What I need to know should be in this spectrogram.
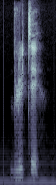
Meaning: to sift, to sieve, especially the flour from the bran
- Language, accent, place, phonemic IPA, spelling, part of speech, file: French, France, Lyon, /bly.te/, bluter, verb, LL-Q150 (fra)-bluter.wav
